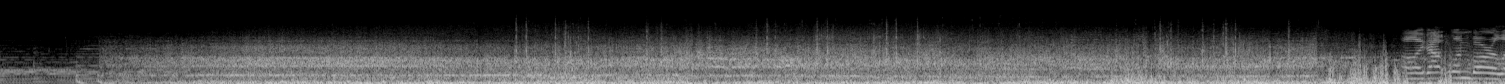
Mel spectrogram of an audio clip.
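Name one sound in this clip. Bicycle tyres roll over a paved path.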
